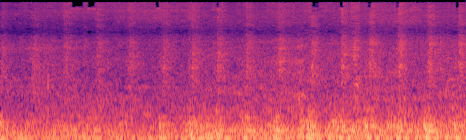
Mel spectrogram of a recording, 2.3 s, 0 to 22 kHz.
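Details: 2000 Chevy Camaro convertible sitting a few years, crank-no-start with no power at fuse box, first start on jumper: low uneven rumble with irregular thumps; runs rough but alive.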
